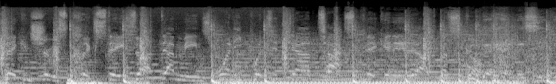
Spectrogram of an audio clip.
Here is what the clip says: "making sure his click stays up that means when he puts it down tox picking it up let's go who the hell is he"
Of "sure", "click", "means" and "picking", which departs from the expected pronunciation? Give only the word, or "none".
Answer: none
